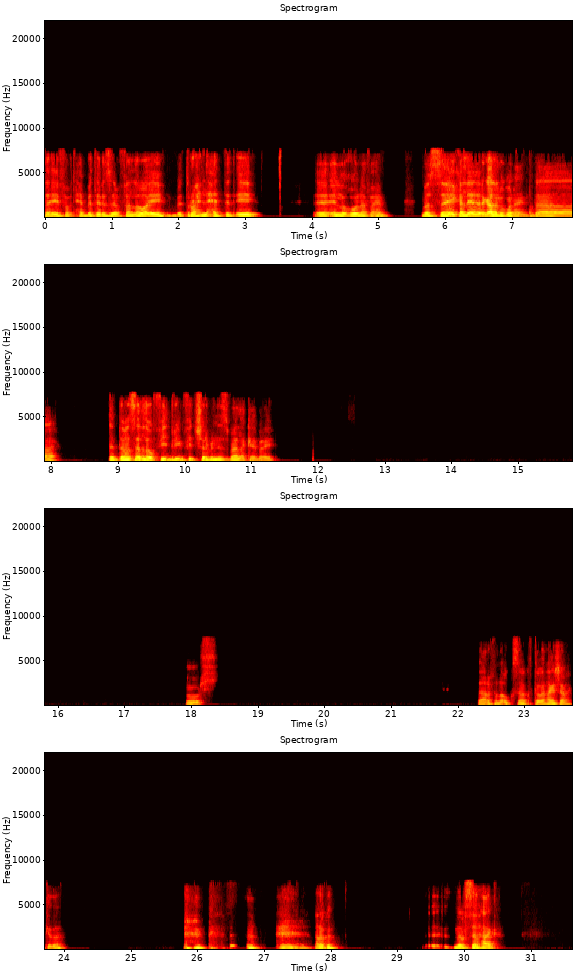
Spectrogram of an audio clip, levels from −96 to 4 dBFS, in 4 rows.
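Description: Nothing has gone wrong in this speech clip; it's simply coming over a Bluetooth headset link using the mSBC codec, so the sound tops out around 7.7 kHz with the faint grain that codec leaves on louder moments.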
